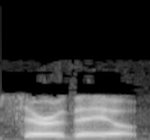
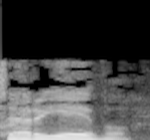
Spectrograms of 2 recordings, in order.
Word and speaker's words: Sarajevo: So this is for Zorn, October 26, 1956, about 3 a.m., Sarajevo. Sorry, I'm probably not saying that right. – Sarajevo.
